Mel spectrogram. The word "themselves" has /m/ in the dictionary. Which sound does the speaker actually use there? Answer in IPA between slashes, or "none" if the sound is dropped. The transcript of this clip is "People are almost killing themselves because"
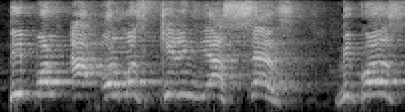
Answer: none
